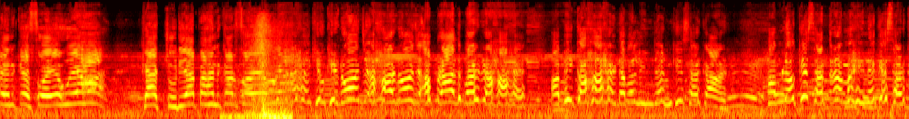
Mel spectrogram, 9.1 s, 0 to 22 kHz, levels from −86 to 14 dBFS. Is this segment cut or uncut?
cut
